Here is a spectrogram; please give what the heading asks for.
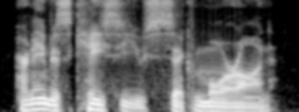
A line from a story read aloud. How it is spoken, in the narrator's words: I snarled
